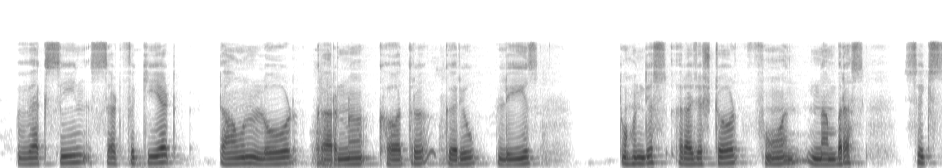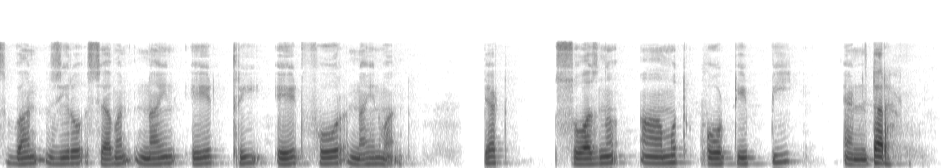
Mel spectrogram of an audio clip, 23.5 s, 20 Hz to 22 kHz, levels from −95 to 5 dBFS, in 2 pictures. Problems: none marked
